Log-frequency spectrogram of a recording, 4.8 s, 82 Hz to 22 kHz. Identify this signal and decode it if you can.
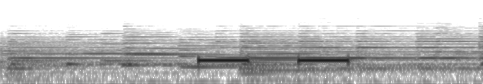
Telephone call progress tone (single-tone plan, as in Europe, Japan and elsewhere), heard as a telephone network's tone, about 400 Hz, 0.5 s on and 0.5 s off. Busy tone.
